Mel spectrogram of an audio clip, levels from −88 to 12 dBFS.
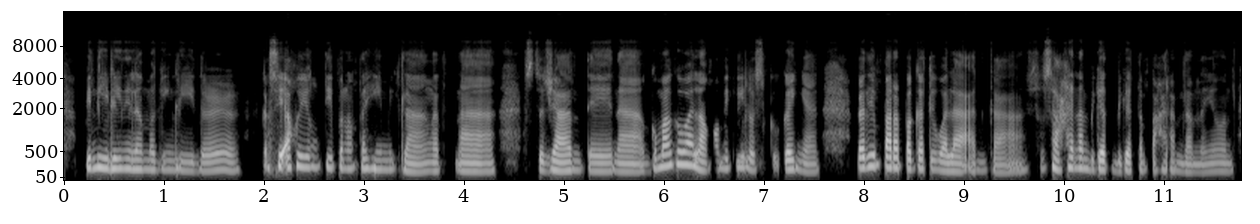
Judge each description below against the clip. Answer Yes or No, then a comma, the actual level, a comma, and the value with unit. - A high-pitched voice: No, medium, 160 Hz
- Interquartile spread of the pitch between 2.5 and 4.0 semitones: No, average, 4.4 semitones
